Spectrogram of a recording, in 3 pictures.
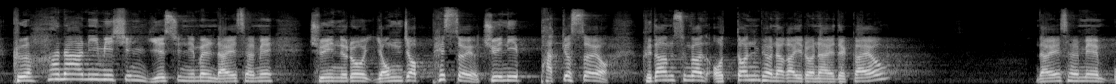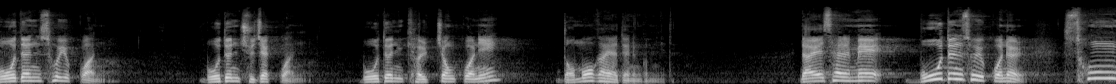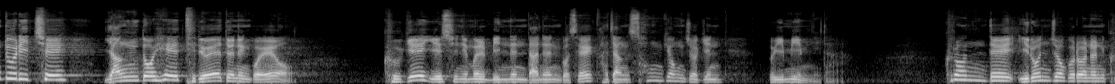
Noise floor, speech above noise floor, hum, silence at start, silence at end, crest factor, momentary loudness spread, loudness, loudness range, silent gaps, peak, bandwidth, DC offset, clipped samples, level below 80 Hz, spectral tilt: -57 dBFS; 41 dB; none; 0 s; 0 s; 16 dB; 10 LU; -16 LUFS; 6 LU; none; 0 dBFS; 15.5 kHz; under 0.1%; under 0.1%; -52 dBFS; -4.5 dB/octave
